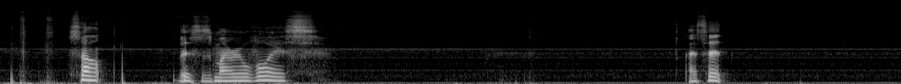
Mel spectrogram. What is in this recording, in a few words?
my real voice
